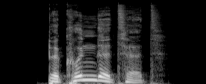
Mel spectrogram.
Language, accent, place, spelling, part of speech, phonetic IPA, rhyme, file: German, Germany, Berlin, bekundetet, verb, [bəˈkʊndətət], -ʊndətət, De-bekundetet.ogg
- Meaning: inflection of bekunden: 1. second-person plural preterite 2. second-person plural subjunctive II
